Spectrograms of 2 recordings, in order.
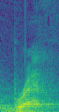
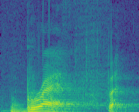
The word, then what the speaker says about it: breath: comment on dit souffle breath vous voyez comment j'ai prononcé ça vous voyez ma langue vous avez vu ma langue out breath breath à bout de souffle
